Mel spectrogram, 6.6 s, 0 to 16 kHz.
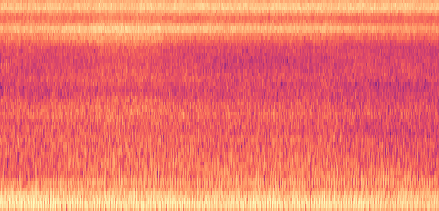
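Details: Honda GX160 pressure washer upgraded with a CAT pump rated 2750 psi at 2.5 gpm, running with the trigger pulled; steady, even drone with a firm low hum that holds pitch without sagging; carries the pump load comfortably.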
